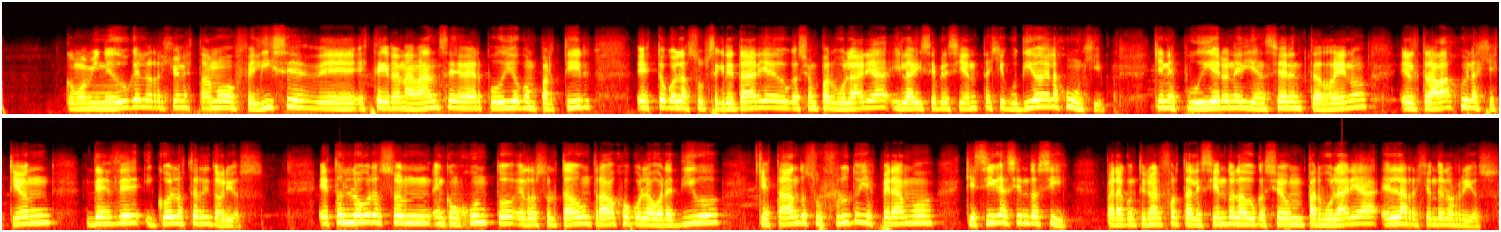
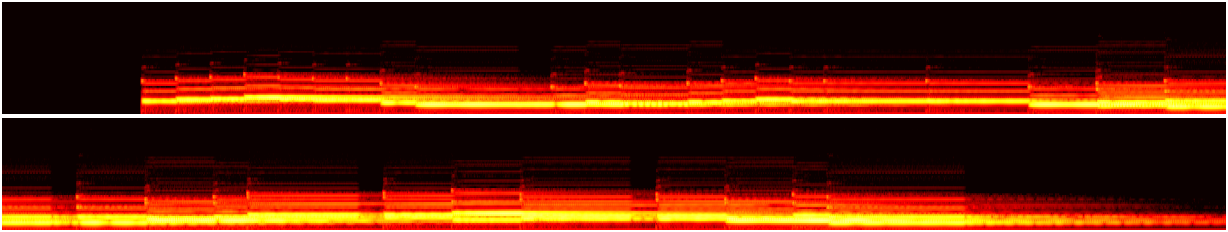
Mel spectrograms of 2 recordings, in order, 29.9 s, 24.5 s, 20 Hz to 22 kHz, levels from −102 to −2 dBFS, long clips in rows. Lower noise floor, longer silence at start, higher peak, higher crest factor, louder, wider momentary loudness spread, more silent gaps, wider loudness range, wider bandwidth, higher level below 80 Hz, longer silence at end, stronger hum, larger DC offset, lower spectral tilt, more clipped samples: first, -64 dBFS vs -57 dBFS; second, 0.65 s vs 1.4 s; first, 0 dBFS vs -10 dBFS; about the same, 16 dB vs 14 dB; first, -16 LUFS vs -24 LUFS; about the same, 8 LU vs 9 LU; neither; second, 2 LU vs 6 LU; first, 8.4 kHz vs 1.8 kHz; first, -52 dBFS vs -80 dBFS; second, 0.05 s vs 1.1 s; neither; neither; second, -5.5 dB/octave vs -13 dB/octave; neither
